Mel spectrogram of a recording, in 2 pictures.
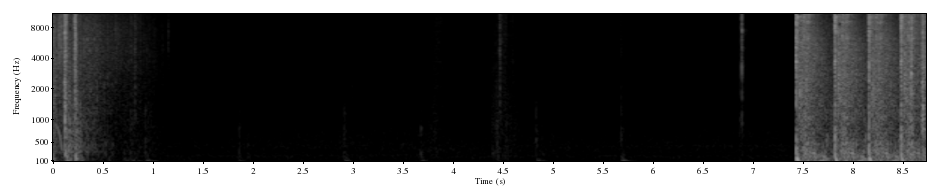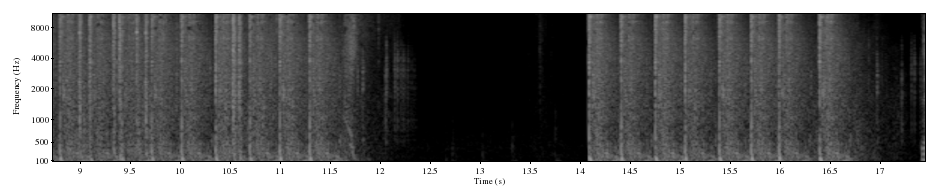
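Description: Two long bursts of rapid VSS rifle fire in PUBG, a steady stream of sharp suppressed shots running several seconds each, separated by silence and preceded by a few faint isolated ticks.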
